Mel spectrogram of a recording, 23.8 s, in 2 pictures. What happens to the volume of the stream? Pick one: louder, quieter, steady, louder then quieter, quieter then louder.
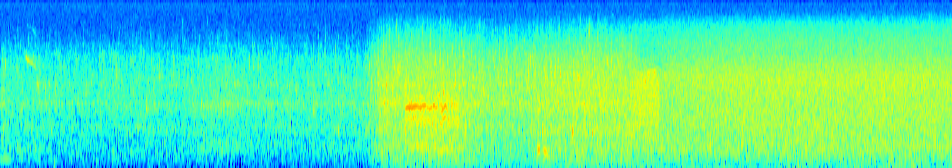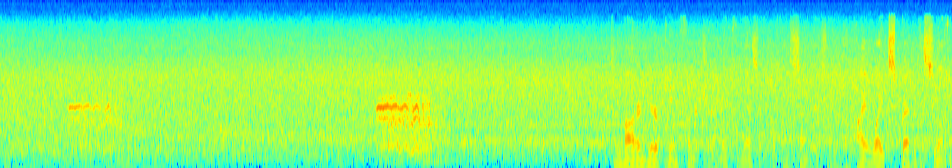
louder.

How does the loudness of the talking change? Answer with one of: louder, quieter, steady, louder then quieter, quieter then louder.
quieter then louder.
